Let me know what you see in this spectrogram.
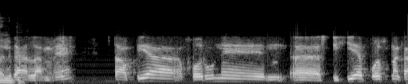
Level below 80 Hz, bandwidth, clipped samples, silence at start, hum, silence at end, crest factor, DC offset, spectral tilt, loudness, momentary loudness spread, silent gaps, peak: -48 dBFS; 8 kHz; under 0.1%; 0 s; 50 Hz at -55 dBFS; 0 s; 14 dB; under 0.1%; -7 dB/octave; -17 LUFS; 4 LU; none; -4 dBFS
